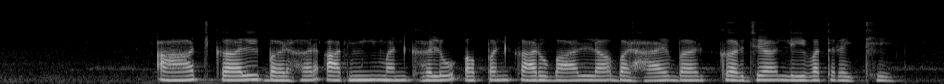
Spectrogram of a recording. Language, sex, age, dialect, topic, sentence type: Chhattisgarhi, female, 25-30, Western/Budati/Khatahi, banking, statement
